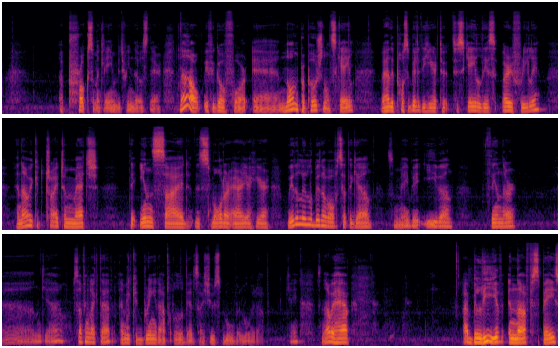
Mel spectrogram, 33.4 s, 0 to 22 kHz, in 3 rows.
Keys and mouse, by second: 0.2 middle click, 1.9 middle click, 2.9 middle click, 3.6 ctrl+shift+middle click, 7.3 click, 14.2 click, 18.5 click, 24.1 click, 24.8 ctrl+shift+middle click, 25.8 right click, 28.2 right click.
